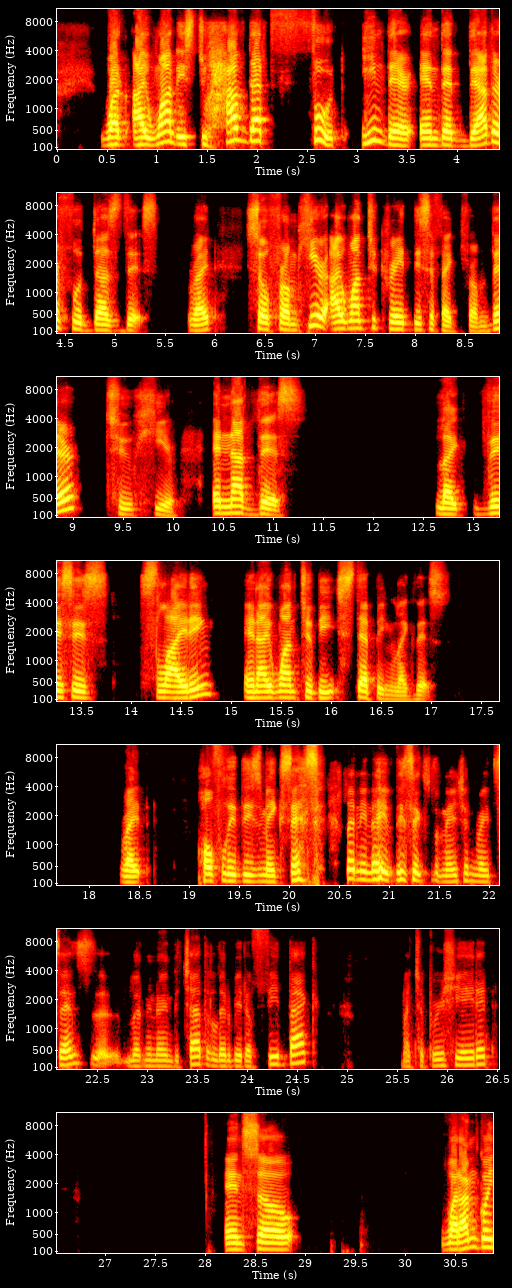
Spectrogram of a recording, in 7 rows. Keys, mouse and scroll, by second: 28.0 Return.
